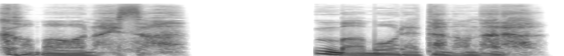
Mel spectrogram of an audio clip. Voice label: win barely, jp; dunarith

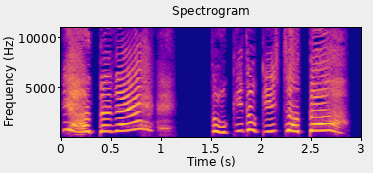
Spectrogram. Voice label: win, jp; mana

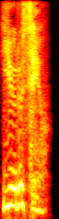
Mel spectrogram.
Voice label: finish, jp; eva

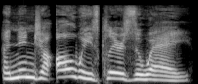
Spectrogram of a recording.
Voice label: Voice variable chant

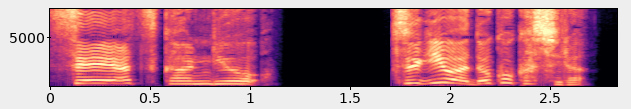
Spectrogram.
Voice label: win, jp

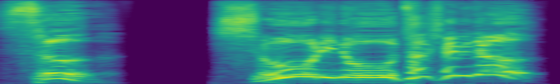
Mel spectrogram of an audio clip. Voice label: win jp

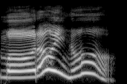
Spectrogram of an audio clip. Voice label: finish, jp; tiramisu

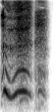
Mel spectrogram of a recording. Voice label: Voice damaged jp; sophia

